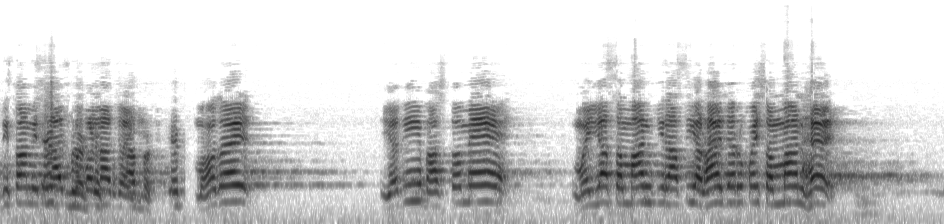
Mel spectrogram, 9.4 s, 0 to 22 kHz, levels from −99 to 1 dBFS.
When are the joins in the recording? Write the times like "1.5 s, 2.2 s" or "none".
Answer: 1.9 s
